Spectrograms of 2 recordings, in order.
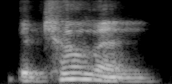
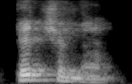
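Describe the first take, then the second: First: It is said with an American pronunciation. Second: It is said with a British pronunciation. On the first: "which is the way we say it" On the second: "the British pronounce it"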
